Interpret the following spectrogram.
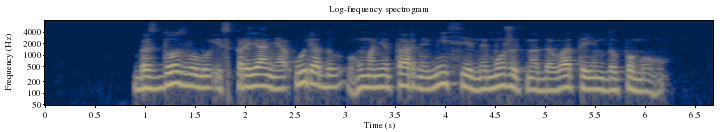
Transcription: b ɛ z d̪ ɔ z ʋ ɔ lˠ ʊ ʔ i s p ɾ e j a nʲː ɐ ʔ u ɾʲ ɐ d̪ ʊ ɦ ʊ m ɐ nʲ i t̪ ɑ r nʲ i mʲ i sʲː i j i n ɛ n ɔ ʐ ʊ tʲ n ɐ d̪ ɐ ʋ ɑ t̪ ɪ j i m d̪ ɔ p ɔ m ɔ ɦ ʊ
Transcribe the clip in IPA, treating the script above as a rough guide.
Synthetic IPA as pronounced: b ɛ z d̪ ɔ z ʋ ɔ lˠ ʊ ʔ i s p ɾ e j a nʲː ɐ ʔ u ɾʲ ɐ d̪ ʊ ɦ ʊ m ɐ nʲ i t̪ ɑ r nʲ i mʲ i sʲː i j i n ɛ m ɔ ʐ ʊ tʲ n ɐ d̪ ɐ ʋ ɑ t̪ ɪ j i m d̪ ɔ p ɔ m ɔ ɦ ʊ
